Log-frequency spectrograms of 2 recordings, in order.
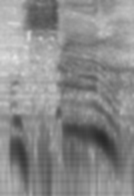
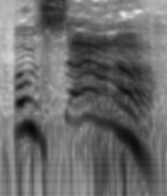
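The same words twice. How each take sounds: First: High, held-back cry of need; pleading cry. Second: Very high, loud, drawn-out shriek; desperate shriek. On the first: Preacher acts out crowd begging Jesus, pleading cry. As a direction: cry out pitched high, without shouting. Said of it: "but this cry". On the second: Preacher acts out crowds greeting Jesus, desperate shriek. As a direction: shriek it from the gut at full force. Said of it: "They were shrieking". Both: Acted.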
